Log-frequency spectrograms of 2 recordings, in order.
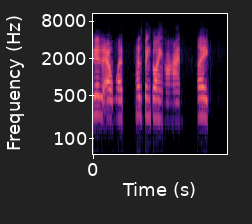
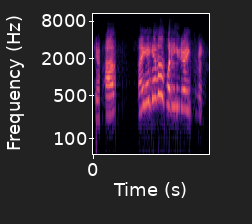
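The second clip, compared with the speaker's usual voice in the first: mock giving up; 5 semitones higher, faster than usual. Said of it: "I was like".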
